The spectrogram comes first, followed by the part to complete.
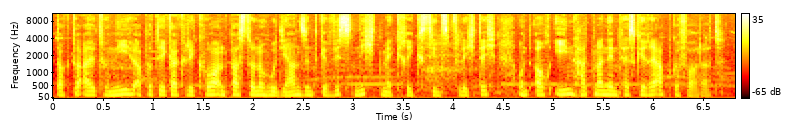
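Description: An actor playing a polite, worried young private tutor, speaking formally and respectfully in a radio drama. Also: male voice, fairly high pitch, fairly even intonation, brisk, darkish tone, natural voice. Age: young adult. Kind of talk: naturalistic German radio drama acting.

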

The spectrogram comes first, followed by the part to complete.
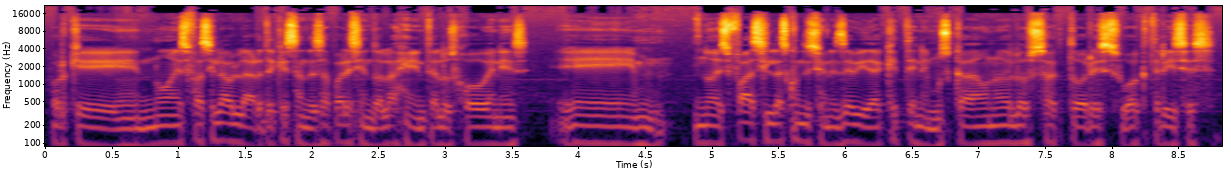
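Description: Low-voiced Colombian man in interview. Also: little pitch movement, moderate pace, slight background noise. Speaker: theatre group director and interviewee. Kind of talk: spontaneous interview testimony.

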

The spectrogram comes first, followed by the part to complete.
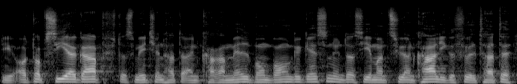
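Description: An actor playing a sober lead homicide investigator, measured and matter-of-fact, in a radio drama. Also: male voice, fairly low pitch, steady tone, lightly acted. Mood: sober, factual.

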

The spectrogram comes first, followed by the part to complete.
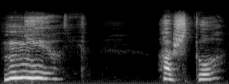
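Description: An actress playing a cheerful, eccentric eighty-year-old countess who talks in a lively, chatty and warmly insistent way in a radio play. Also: female voice, high-pitched, very slow. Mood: encouraging. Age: 80s (figure). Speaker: lead character.

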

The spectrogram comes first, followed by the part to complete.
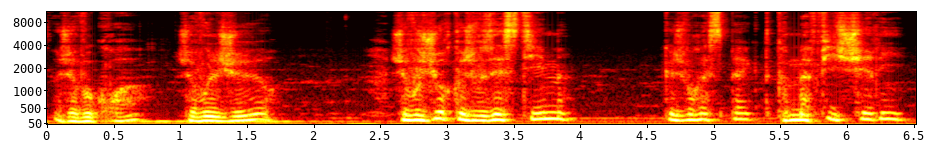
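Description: A man voicing a reserved, courteous gentleman with formal, measured delivery, in a dramatic reading of a novel. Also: a little high, husky, pitched above the performer's own voice. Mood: anxious, earnest. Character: reserved, courteous gentleman, coolly restrained yet anxious.

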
